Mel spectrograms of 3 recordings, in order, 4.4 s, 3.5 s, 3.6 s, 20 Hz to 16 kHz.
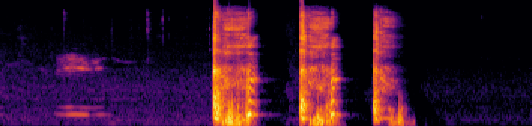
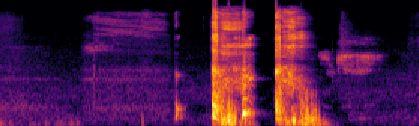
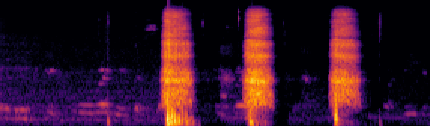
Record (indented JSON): {
  "three_cough_length": "4.4 s",
  "three_cough_amplitude": 32768,
  "three_cough_signal_mean_std_ratio": 0.3,
  "cough_length": "3.5 s",
  "cough_amplitude": 32768,
  "cough_signal_mean_std_ratio": 0.31,
  "exhalation_length": "3.6 s",
  "exhalation_amplitude": 32768,
  "exhalation_signal_mean_std_ratio": 0.31,
  "survey_phase": "alpha (2021-03-01 to 2021-08-12)",
  "age": "18-44",
  "gender": "Female",
  "wearing_mask": "No",
  "symptom_cough_any": true,
  "symptom_fatigue": true,
  "symptom_change_to_sense_of_smell_or_taste": true,
  "symptom_onset": "10 days",
  "smoker_status": "Never smoked",
  "respiratory_condition_asthma": false,
  "respiratory_condition_other": false,
  "recruitment_source": "Test and Trace",
  "submission_delay": "2 days",
  "covid_test_result": "Positive",
  "covid_test_method": "RT-qPCR",
  "covid_ct_value": 19.5,
  "covid_ct_gene": "N gene",
  "covid_ct_mean": 19.7,
  "covid_viral_load": "350000 copies/ml",
  "covid_viral_load_category": "Low viral load (10K-1M copies/ml)"
}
